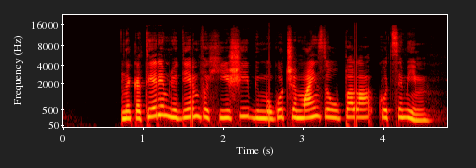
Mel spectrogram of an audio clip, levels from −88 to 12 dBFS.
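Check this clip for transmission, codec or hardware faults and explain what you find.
Two kinds of fault are present in this speech clip: one rebuffering stall and three blocks of digital silence.

From 0.43 to 0.64 s there is a rebuffering stall. Playback ran dry, paused for about 219 ms until more data arrived, and then picked up exactly where it stopped. Unlike a dropout, no speech is missing. The speech is simply delayed, which lengthens the clip.

Blocks of digital silence occur at 1.60 to 1.62 s (20 ms, just before "v hiši bi"), at 2.57 s (9 ms, just after "v hiši bi"), and at 3.65 to 3.67 s (20 ms). A block of zeros was played, which fits an output buffer that wasn't filled in time. The hard edges make each one a click or a tiny hole.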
